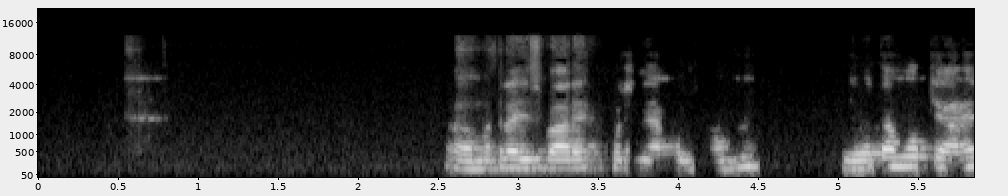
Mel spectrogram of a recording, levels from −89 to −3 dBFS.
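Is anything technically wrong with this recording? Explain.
Yes. Speech is suppressed in double talk from 3.61 to 4.54 s and from 5.01 s to the end. An echo canceller likely mistook this side's speech for echo while far-end speech overlapped, so the speech drops by roughly 25 dB and then about 20 dB.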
